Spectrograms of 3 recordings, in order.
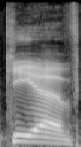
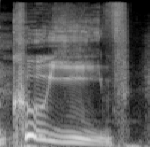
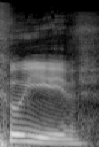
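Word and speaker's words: Kyiv: too late you know it's too late in the game to be changing from kiev to ku eve no zelinski did that video with his cabinet they were in like downtown cuive no you're right it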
